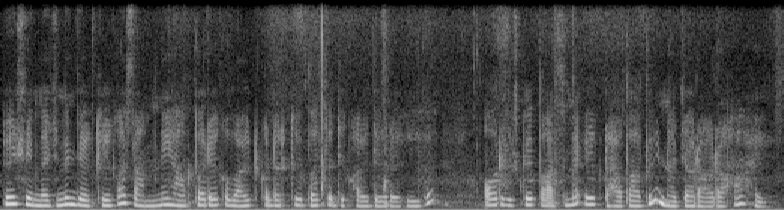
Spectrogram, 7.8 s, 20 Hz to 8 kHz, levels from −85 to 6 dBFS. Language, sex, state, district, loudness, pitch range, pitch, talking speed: Hindi, female, Rajasthan, Jaipur, -18 LUFS, 190-235 Hz, 210 Hz, 205 wpm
